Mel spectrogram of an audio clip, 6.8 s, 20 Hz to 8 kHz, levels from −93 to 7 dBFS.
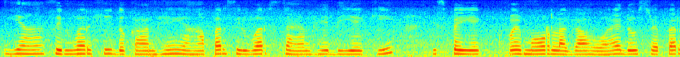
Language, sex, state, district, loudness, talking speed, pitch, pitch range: Hindi, female, Haryana, Charkhi Dadri, -16 LUFS, 185 wpm, 200 Hz, 185-205 Hz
